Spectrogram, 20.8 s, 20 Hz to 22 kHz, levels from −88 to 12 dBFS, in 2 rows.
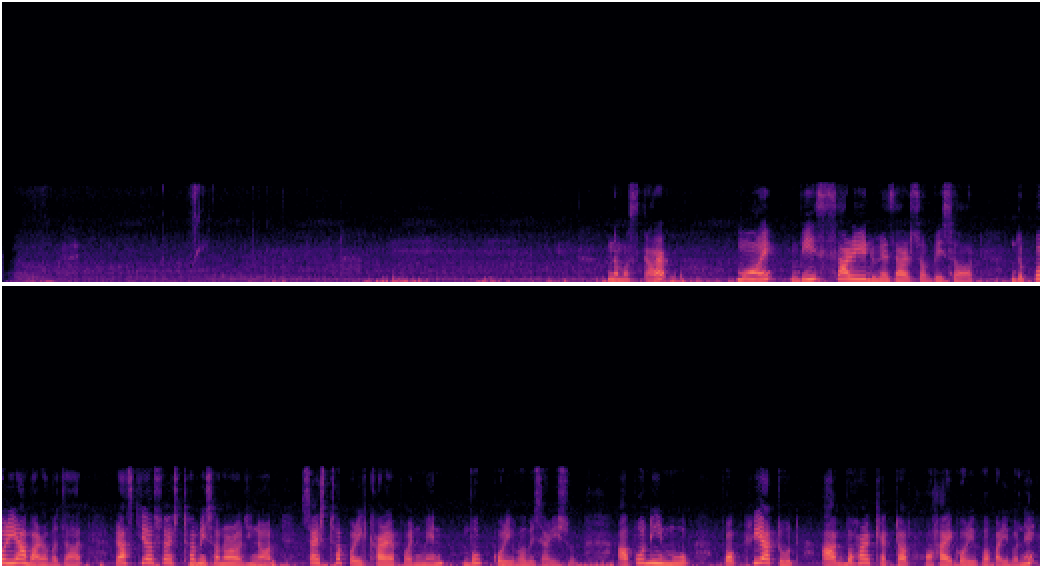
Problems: constant background noise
